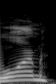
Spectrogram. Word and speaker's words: warm: Well, the AR in warm sounds like OR.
